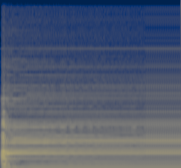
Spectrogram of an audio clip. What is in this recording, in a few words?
BARITON, BARITON SAX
